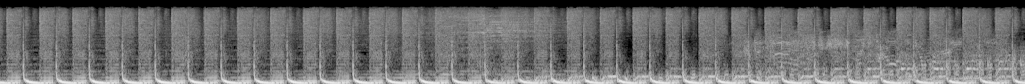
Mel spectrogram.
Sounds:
techno, electronic music, music

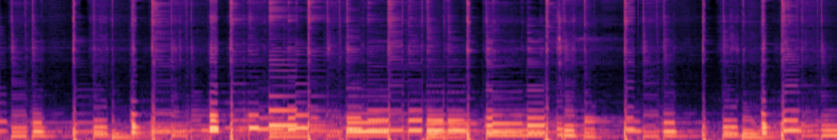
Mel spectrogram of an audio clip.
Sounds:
guitar, music, musical instrument, acoustic guitar

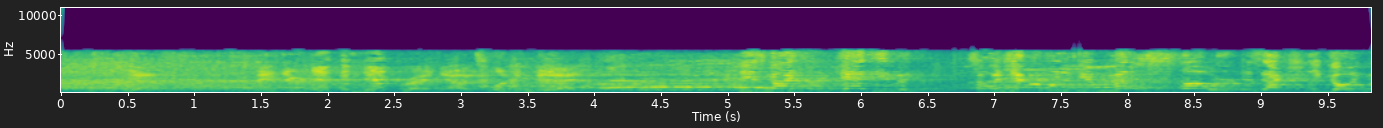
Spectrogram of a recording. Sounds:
speech

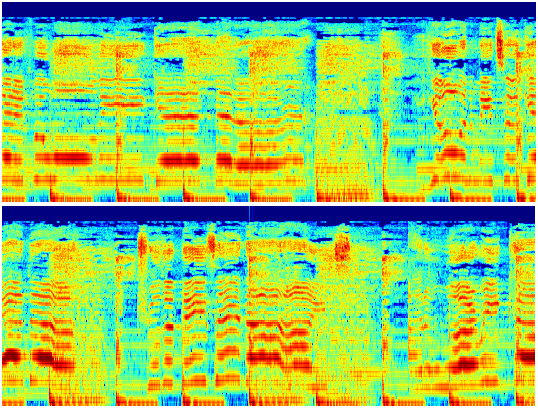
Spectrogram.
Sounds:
female singing, music

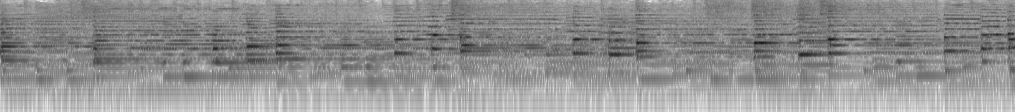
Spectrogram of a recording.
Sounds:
bowed string instrument, violin

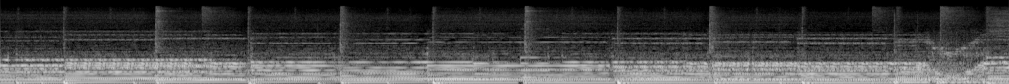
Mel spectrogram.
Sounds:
hammond organ, organ, playing hammond organ

